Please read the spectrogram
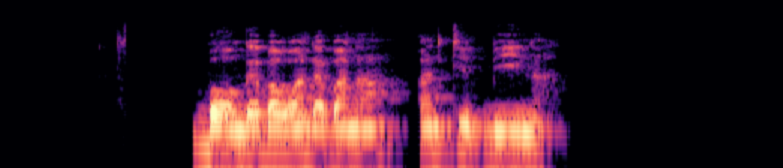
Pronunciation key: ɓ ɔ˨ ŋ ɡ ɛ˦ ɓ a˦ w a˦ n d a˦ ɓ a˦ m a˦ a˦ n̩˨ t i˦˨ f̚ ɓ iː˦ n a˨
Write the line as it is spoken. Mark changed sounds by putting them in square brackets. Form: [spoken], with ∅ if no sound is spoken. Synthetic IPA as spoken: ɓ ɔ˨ ŋ ɡ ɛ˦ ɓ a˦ w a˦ n d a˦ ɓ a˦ [n] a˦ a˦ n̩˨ t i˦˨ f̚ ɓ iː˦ n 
